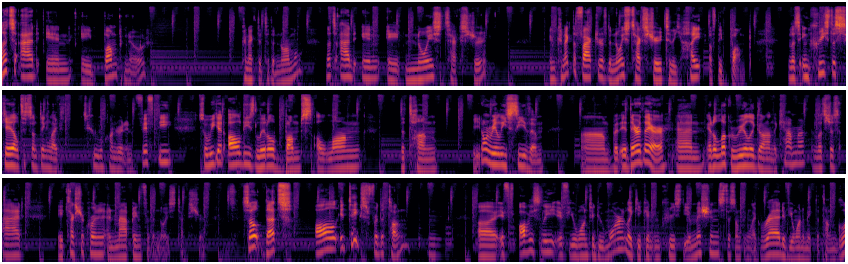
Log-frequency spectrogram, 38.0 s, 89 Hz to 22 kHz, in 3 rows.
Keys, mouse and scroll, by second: 0.7 ctrl+s, 1.0 shift+a, 3.1 click, 4.0 click, 4.4 shift+middle click, 4.8 shift+a, 6.5 BackSpace, 9.4-10.4 drag, 12.1-14.5 drag, 13.5 KP_0, 13.9 BackSpace, 14.0 BackSpace, 15.6 scroll up 1, 16.3-17.0 middle drag, 17.1 middle click, 20.9-21.2 middle drag, 21.2 scroll down 1, 21.9 scroll down 1, 22.4 middle click, 23.9 ctrl+s, 24.7 click, 25.8-26.1 drag, 26.2 g, 27.4 click, 27.8 shift+middle click, 29.0 ctrl+s, 30.2-32.1 drag, 34.4 click, 37.5 click.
